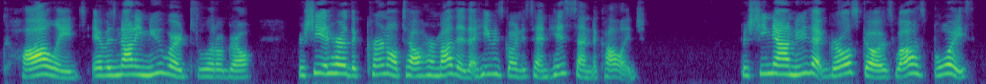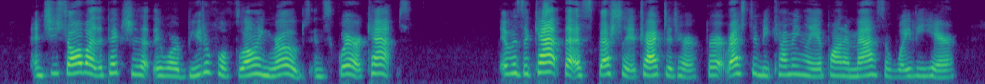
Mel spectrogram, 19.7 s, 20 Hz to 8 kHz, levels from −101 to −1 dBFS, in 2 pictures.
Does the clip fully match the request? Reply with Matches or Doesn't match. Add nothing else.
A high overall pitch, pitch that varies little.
Doesn't match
